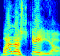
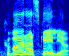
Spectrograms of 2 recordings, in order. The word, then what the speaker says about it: Kvaratskhelia: Varaschea. No, Kvaratskhelia.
